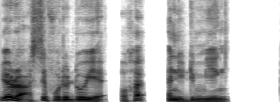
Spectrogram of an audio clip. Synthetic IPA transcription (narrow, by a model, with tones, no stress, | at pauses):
jɛ˦ɾa̰˨ʔa̰˨sɪ˦fʊ˦dʊ˦dʊ˦jɛ̰˨ɔ˨ha˦ | æ˦nĩ˨dũ˦mĩ˨ẽ˦ŋ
